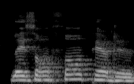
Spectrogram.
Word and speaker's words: Les Enfants Perdus: Les Enfants Perdus, how do you say that? Les Enfants Perdus, the lost children.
